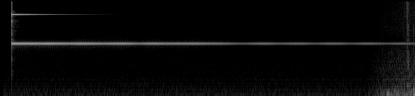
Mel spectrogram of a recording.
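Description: A single bell-like ding struck once at the very start, ringing on as one clear tone that fades slowly over the next few seconds.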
